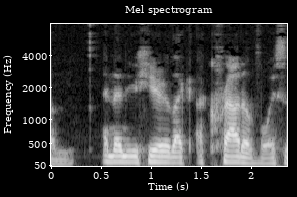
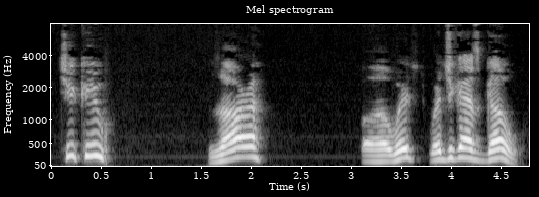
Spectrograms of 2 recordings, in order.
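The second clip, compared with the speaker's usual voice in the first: calling upstairs, higher and louder; 7 semitones higher, 5 dB louder than usual. Acted. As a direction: call up the stairs to find them. Dad calling from downstairs.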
